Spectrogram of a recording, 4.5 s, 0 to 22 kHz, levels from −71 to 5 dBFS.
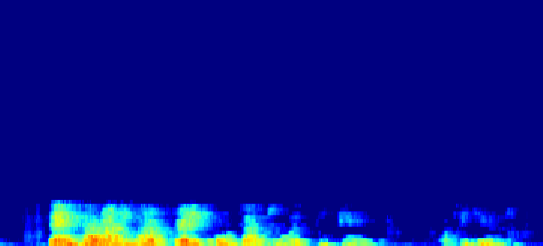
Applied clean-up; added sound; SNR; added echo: classical method WPE with log-MMSE.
